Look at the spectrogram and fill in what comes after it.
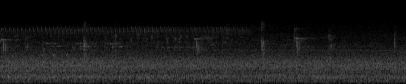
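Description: Faint outdoor ambience: short bird chirps every second or so over a steady low hiss, with a fast, even, high-pitched insect-like trill that stops about halfway through.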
